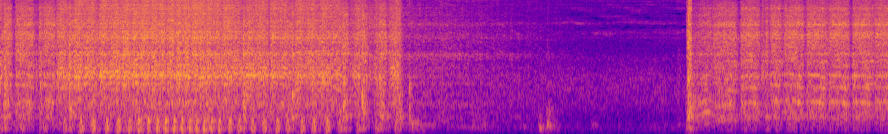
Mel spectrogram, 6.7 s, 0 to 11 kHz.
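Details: 2000 Saturn LS 2.2 four-cylinder in Michigan snow, quarter tank of fuel, battery fully charged, fuel filter replaced: cranks, catches and sputters about three seconds then dies and restarts; no start, acting this way for about a week.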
